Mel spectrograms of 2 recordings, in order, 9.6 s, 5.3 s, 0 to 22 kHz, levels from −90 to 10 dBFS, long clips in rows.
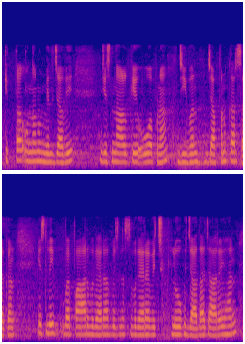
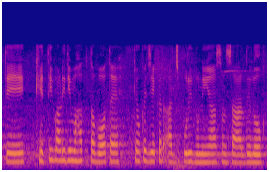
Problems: background sounds at intervals, background conversations at intervals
